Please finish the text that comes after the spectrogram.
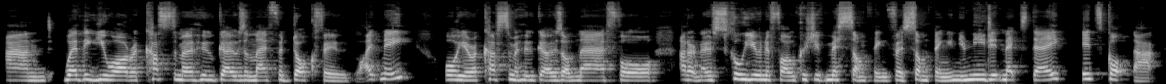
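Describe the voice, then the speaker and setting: A woman in her thirties with a Sheffield English accent, talking as a podcast guest. She tells stories in a chatty way and acts out the voices of people in them. Her pitch sits in the middle for a woman. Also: steady tone, moderate pace. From Sheffield, England. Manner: chatty storyteller who acts out remembered dialogue. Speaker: guest, startup founder. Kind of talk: podcast interview.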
